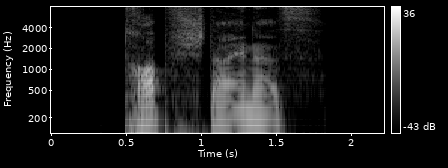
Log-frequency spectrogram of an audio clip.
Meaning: genitive singular of Tropfstein
- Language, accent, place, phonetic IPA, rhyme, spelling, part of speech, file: German, Germany, Berlin, [ˈtʁɔp͡fˌʃtaɪ̯nəs], -ɔp͡fʃtaɪ̯nəs, Tropfsteines, noun, De-Tropfsteines.ogg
